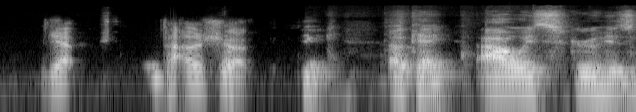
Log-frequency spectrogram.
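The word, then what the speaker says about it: Shough: How do you pronounce his name? Shook. Shook. Yep. Tyler Shook.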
